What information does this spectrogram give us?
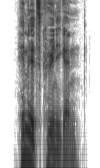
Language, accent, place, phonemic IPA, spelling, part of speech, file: German, Germany, Berlin, /ˈhɪməlsˌkøːnɪɡɪn/, Himmelskönigin, noun, De-Himmelskönigin.ogg
- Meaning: 1. Queen of Heaven, title for the Blessed Virgin Mary; Regina Coeli 2. a goddess of heaven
